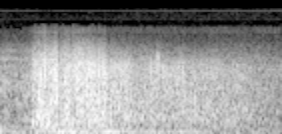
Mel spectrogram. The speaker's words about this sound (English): The explosions illuminate the explorers and the jungle behind them.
